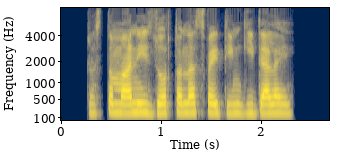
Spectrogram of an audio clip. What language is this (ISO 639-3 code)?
pus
